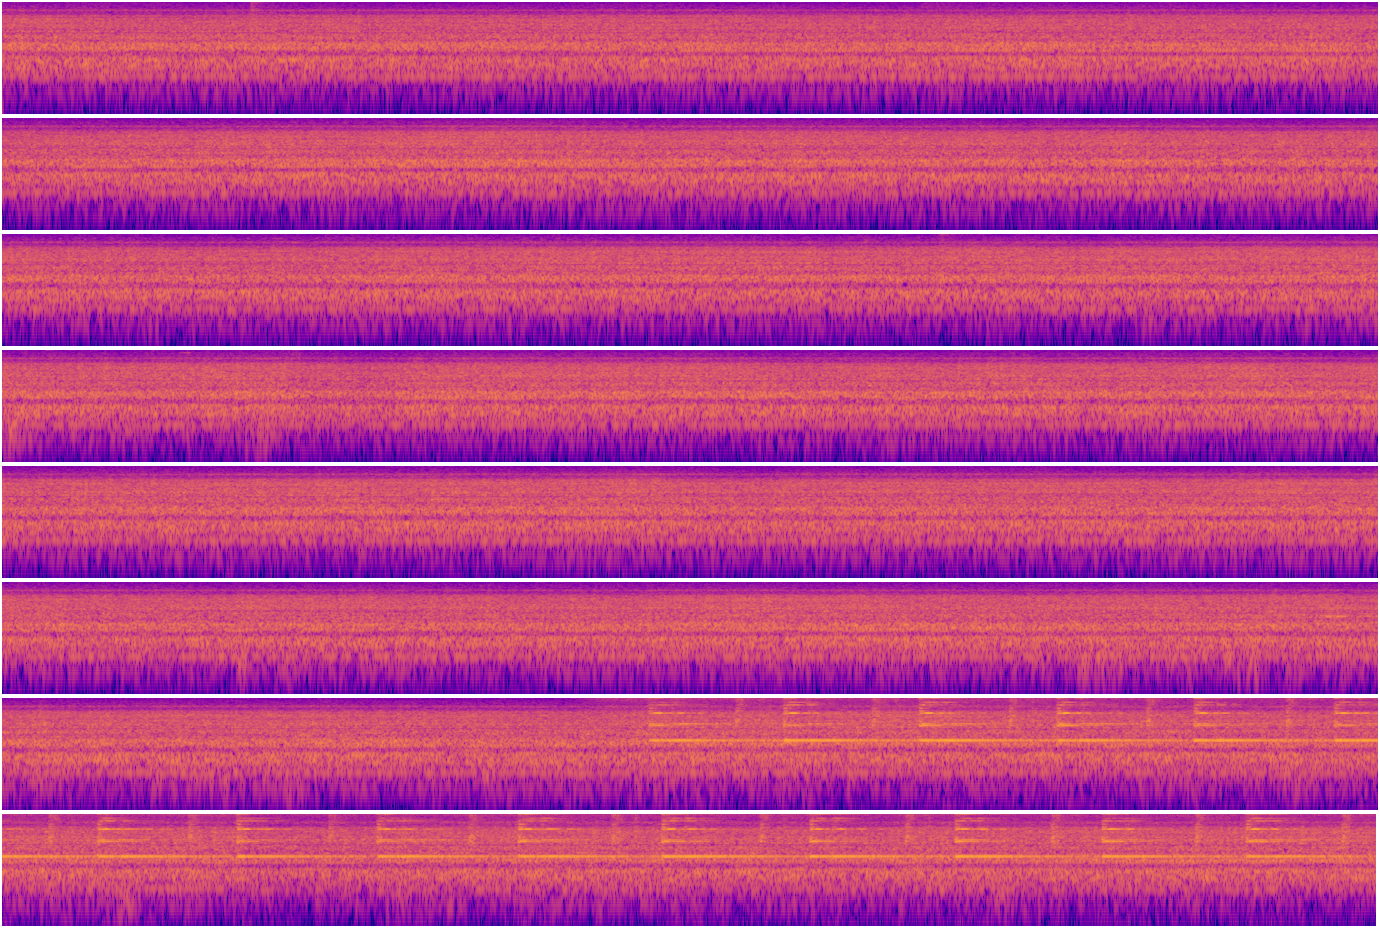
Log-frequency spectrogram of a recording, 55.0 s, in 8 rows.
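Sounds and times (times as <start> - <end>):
idling train equipment drone: 0.0 - 55.0
electronic door warning tone: 44.4 - 55.0.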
